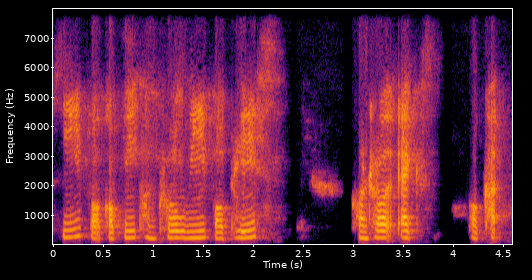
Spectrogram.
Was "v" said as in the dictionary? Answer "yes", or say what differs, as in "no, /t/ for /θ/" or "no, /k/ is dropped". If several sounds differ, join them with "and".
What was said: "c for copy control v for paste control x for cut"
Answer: no, /w/ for /v/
